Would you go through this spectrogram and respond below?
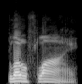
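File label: "blowfly", American English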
